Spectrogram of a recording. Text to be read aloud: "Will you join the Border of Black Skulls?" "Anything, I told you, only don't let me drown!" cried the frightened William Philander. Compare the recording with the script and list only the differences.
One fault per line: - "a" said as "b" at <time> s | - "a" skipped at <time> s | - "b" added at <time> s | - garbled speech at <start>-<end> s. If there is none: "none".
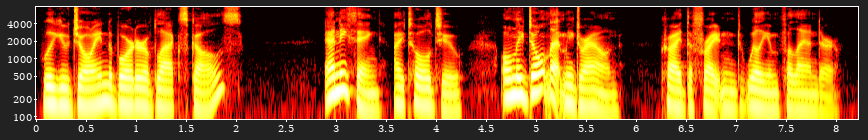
none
